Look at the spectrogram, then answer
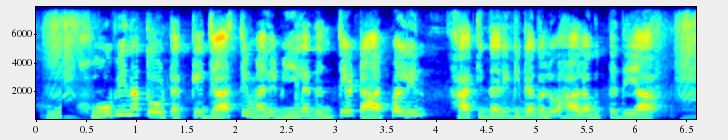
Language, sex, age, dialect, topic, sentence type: Kannada, female, 56-60, Coastal/Dakshin, agriculture, question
